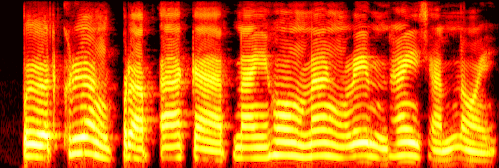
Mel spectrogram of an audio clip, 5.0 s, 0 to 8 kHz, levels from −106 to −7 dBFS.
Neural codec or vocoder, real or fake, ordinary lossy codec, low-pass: none; real; none; none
